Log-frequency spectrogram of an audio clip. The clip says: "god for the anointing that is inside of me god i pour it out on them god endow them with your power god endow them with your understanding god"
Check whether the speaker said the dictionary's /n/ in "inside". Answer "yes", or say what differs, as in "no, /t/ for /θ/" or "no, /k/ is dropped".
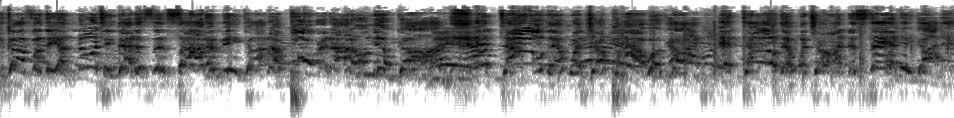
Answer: yes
